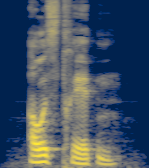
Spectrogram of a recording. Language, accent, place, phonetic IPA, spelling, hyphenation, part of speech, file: German, Germany, Berlin, [ˈʔausˌtʁeːtn̩], austreten, aus‧tre‧ten, verb, De-austreten.ogg
- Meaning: 1. to leave, retire from, quit 2. to stamp out (a fire, etc.) 3. to go (to the bathroom), to use the toilet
